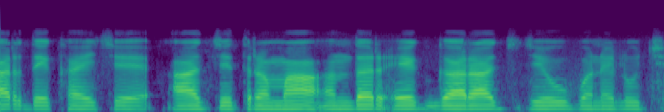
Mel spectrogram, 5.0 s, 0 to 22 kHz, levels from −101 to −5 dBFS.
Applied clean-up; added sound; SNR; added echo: neural mask model Resemble Enhance denoiser.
